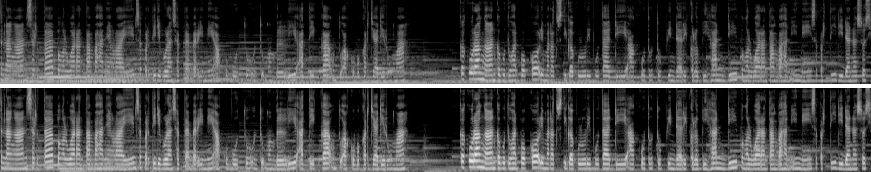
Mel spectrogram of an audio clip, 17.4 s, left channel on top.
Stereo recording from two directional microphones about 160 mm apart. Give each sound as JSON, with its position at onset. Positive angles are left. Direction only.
{"t": 0.0, "sound": "speech", "side_deg": -30}
{"t": 9.2, "sound": "speech", "side_deg": -35}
